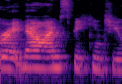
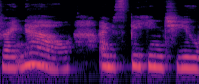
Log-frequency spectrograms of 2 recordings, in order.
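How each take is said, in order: First: The voice is full, with no air heard. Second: The voice is breathy, with air clearly heard. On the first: "in full voice" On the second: "with some breath in there"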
